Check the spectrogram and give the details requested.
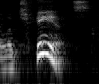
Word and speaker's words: LaChance: LaCap, how you say LaChance. That's how you say it, LaChance.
